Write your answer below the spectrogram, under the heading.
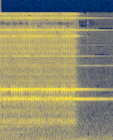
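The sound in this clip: A telephone bell rings at a nuclear test site with a bright, steady, buzzing ring that lasts about one and a half seconds, then stops abruptly, leaving only faint hiss. No voices are heard.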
